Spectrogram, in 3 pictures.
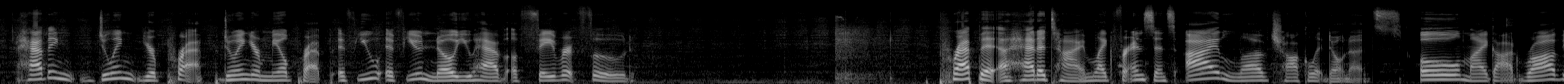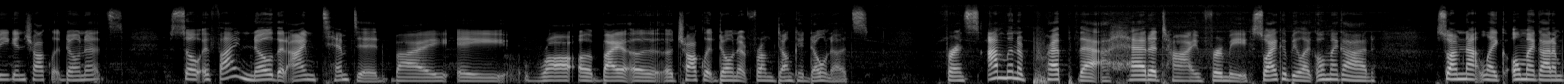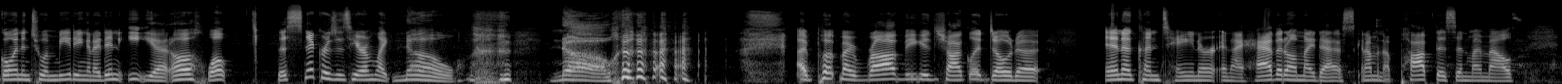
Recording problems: machinery noise; faint; throughout; 30 dB below the speech

